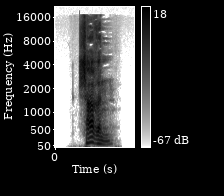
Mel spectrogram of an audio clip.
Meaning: to scrape at, to scratch at, to paw at
- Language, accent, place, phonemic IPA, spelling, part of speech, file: German, Germany, Berlin, /ˈʃaʁn̩/, scharren, verb, De-scharren.ogg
